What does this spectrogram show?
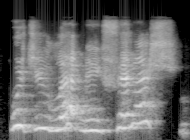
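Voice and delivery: put-on loud, high, very exasperated little girl's outburst. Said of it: "very exasperated".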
